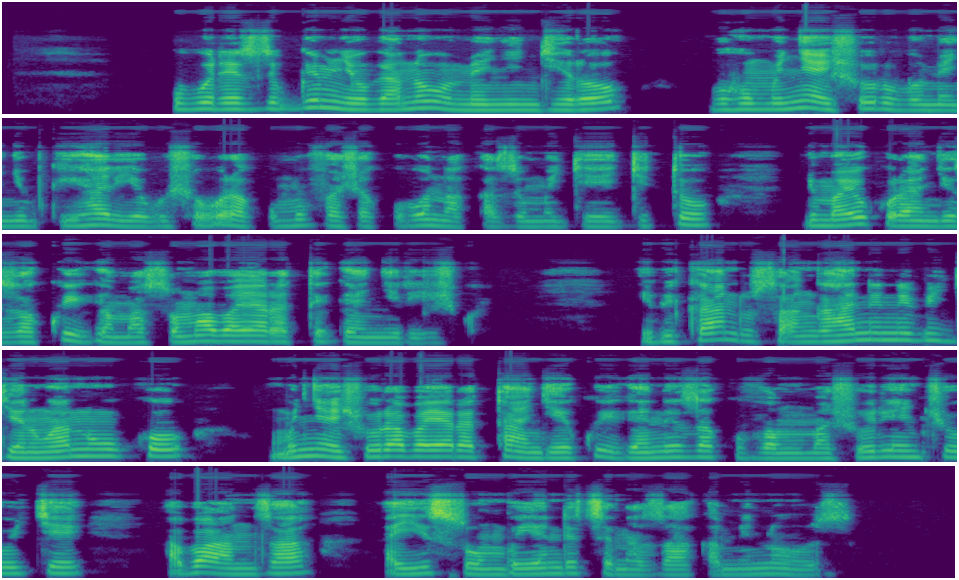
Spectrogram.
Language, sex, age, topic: Kinyarwanda, female, 18-24, education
